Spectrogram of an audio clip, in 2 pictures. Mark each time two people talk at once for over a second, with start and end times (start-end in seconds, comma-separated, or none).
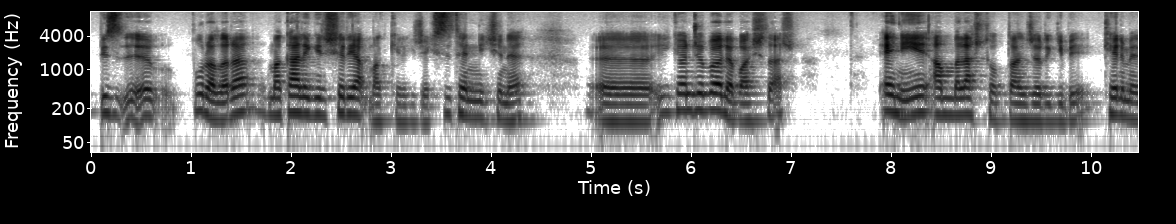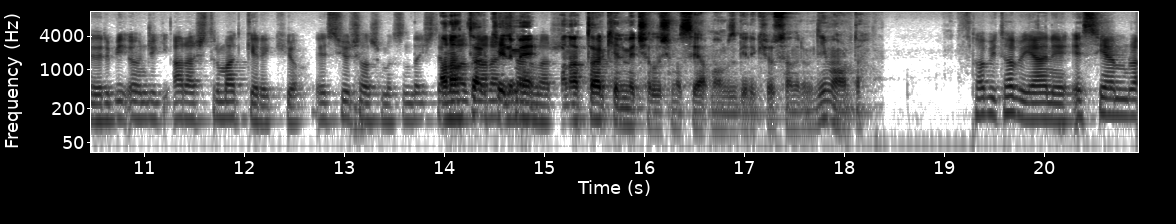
14.0-15.3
